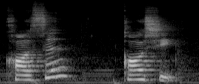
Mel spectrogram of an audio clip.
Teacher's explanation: So for the subject particles, we're going to add either 이 or 은. Now when you add a particle, you're going to keep the sound of S.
